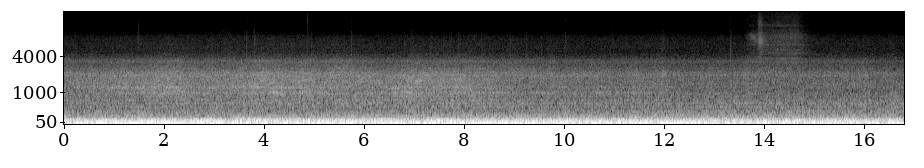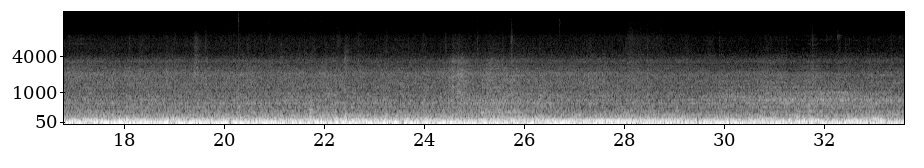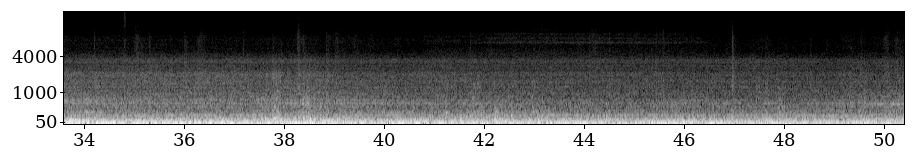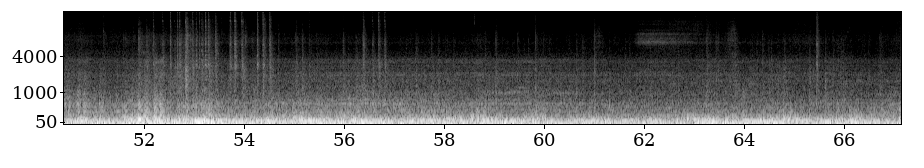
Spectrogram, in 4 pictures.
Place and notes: Neumünster, Deutschland - 6 minutes on a train
About 6 minutes of a rather quiet train ride until arriving in Neumünster and the quietness is over. Rumbling, creaking, squeaking, announcement of next stop, doors, new loud passengers.
Zoom H6 recorder x/y capsule
18 December, 10:42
